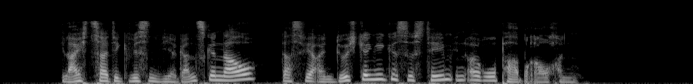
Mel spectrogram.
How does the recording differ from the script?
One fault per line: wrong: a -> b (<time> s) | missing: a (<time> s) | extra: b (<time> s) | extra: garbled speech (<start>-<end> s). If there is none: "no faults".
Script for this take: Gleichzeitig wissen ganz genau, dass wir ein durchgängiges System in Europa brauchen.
extra: wir (1.6 s)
